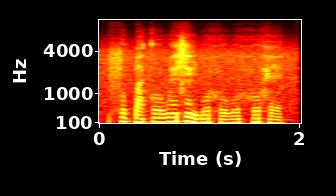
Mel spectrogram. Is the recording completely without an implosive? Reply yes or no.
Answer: yes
